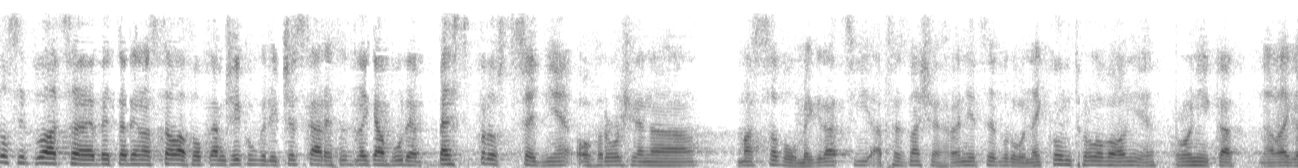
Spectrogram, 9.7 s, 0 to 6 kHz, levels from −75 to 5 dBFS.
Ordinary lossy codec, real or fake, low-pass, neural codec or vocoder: AAC, 24 kbps; fake; 5.4 kHz; codec, 16 kHz, 1.1 kbps, Voila-Tokenizer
